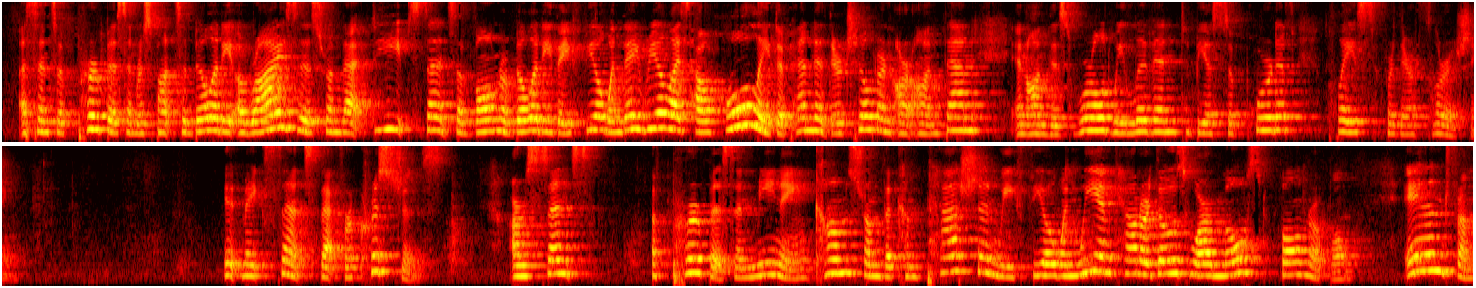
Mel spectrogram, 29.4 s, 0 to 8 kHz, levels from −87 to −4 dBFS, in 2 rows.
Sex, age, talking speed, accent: female, 40-59, 140 wpm, American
